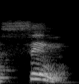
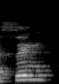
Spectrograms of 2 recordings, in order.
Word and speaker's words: Singh: I'm not sing, I'm not sigh. I'm sang, or I don't know. The people them say sing, so it's sing it's going to be.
